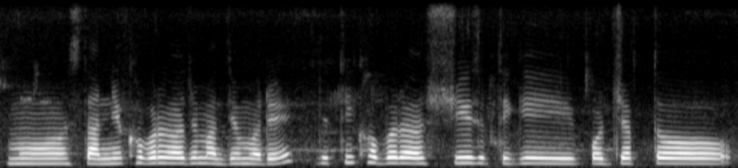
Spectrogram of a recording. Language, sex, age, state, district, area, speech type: Odia, female, 18-30, Odisha, Puri, urban, spontaneous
